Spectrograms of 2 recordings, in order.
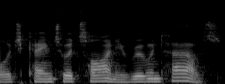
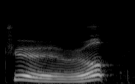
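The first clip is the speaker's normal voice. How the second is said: hearty cheer; 3 semitones higher, 8 dB louder than usual. Acted. George comforts the goat.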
